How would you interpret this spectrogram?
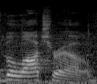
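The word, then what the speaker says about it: Balatro: Oh, it's Bellatro. Bellatro. Oh, I'm pronouncing it wrong.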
